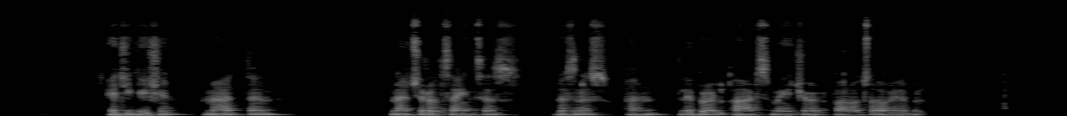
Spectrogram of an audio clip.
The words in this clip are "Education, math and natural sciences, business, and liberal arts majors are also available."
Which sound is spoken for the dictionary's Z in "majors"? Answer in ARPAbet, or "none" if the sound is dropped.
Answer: none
